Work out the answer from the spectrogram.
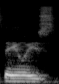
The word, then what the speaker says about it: Thales: I know everybody pronounces it different. Some people say Thales, other people say Thales, other people say Thales. Tomato. From my understanding, it's Thales. That's what I call it.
